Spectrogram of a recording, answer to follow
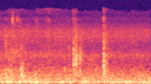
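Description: Near silence: room tone, with three faint taps as a household iron is lifted and set down on a pieced quilt block.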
